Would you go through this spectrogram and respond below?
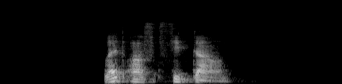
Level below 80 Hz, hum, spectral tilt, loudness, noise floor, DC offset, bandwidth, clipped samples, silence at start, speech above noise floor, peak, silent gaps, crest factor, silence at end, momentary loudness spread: -66 dBFS; none; -8 dB/octave; -23 LUFS; under -90 dBFS; under 0.1%; 7.6 kHz; under 0.1%; 1.05 s; over 67 dB; -4 dBFS; none; 24 dB; 1.15 s; 9 LU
